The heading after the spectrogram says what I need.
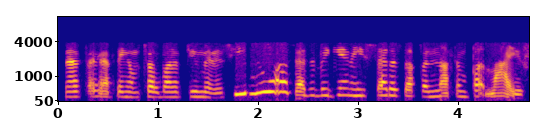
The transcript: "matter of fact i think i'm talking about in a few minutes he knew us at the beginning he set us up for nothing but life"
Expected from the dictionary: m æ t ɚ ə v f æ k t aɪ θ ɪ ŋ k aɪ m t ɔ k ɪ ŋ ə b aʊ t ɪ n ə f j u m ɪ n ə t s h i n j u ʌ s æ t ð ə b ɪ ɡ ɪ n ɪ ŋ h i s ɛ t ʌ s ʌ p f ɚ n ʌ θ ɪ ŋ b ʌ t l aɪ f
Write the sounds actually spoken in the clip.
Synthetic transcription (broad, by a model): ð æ t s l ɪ k aɪ θ ɪ ŋ k aɪ m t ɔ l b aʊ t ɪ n ə f j u m ɪ n ə t s h i n j u ʌ s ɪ t ð ə b ɪ ɡ ɪ n ɪ ŋ h i s ɛ t ʌ s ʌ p f ɚ n ʌ θ ɪ ŋ b ʌ t l aɪ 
